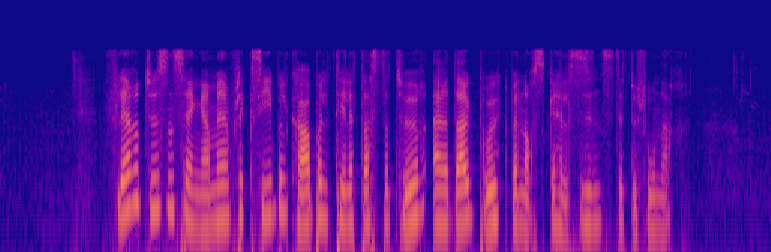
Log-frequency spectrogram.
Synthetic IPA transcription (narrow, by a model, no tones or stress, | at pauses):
fleːʁət̪ʰʉːsn̩sɛŋəʁmeːeːnflɛksiːbəlkʰɑːbəlt̪ʰɪlɛt̪ʰːɑst̪ɑt̪ʰʉːʁæːʁiːd̪ɑːɡbʁʉːkʋeːnɔʁskəhɛlsəɪnst̪ɪt̪ʉʃuːnə̰ʁ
